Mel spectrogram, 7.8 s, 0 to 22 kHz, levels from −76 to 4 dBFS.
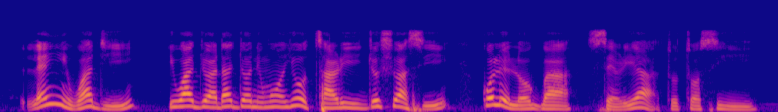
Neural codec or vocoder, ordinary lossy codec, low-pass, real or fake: none; MP3, 64 kbps; 7.2 kHz; real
